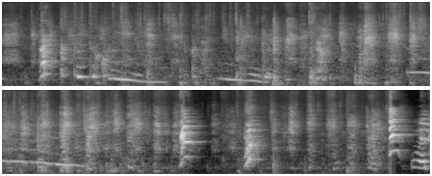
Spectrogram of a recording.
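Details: Pomeranian spitz puppy giving short whiny yelps and higher barks, several falling whimpering tones between them, while a woman talks and praises it.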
